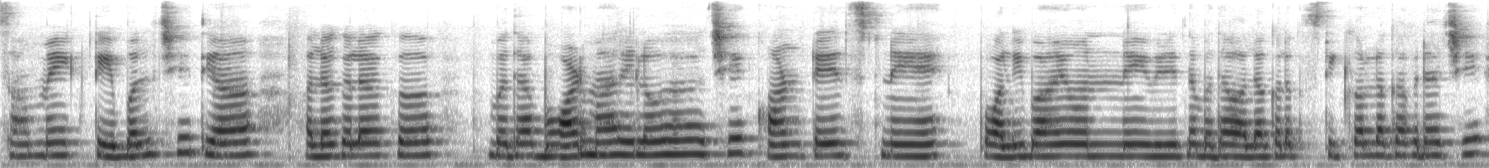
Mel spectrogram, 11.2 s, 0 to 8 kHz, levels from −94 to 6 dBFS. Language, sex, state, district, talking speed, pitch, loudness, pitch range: Gujarati, female, Gujarat, Valsad, 120 wpm, 220 Hz, -17 LUFS, 215-235 Hz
